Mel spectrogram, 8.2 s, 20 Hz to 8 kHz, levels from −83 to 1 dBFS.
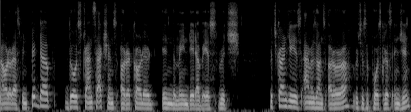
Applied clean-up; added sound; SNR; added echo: none; none; none; none.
